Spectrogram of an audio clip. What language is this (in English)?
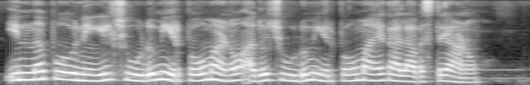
Malayalam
